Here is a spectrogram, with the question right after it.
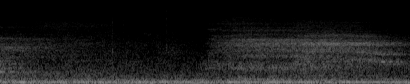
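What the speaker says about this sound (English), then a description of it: "really connect with your breath, in the nose, out the nose" Breathing in and out through the nose during Ashtanga yoga, a steady close airy rush of breath with a brief shift midway, no talking.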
